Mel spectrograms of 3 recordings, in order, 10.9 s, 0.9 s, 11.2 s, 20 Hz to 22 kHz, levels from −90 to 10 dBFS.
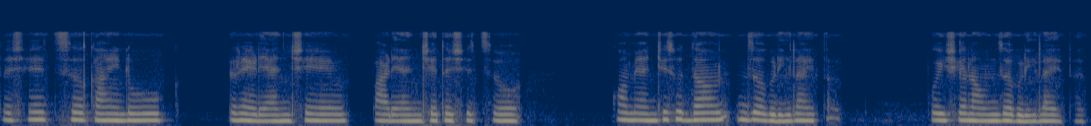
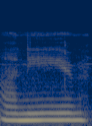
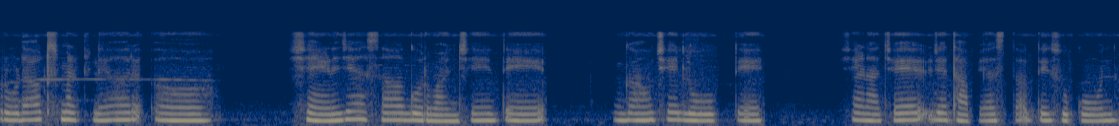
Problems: constant background noise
